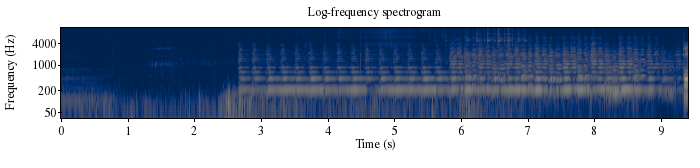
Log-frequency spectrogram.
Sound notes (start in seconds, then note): 0.7 water trickling; 2.7 adventurous music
